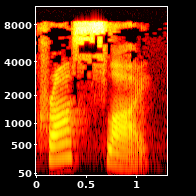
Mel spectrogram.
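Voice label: "cross-slide", English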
